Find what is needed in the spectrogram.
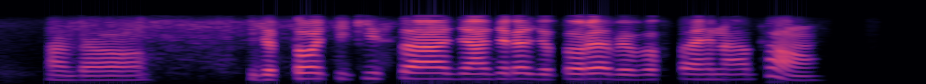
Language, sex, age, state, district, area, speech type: Santali, male, 18-30, Jharkhand, Pakur, rural, conversation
